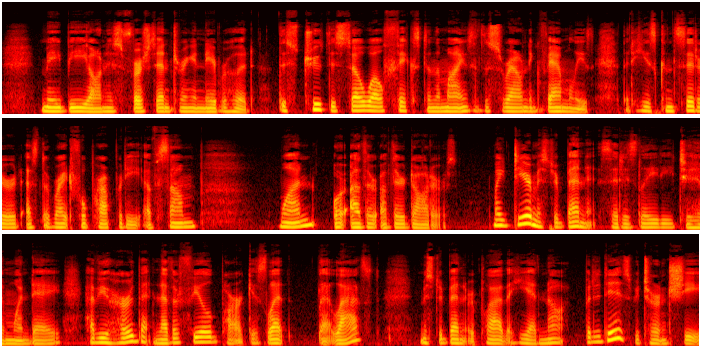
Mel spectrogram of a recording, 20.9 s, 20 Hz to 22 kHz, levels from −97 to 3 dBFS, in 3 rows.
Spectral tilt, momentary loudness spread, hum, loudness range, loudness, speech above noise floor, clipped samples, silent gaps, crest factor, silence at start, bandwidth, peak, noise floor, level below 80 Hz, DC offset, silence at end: -5.5 dB/octave; 9 LU; none; 3 LU; -31 LUFS; 31 dB; under 0.1%; none; 18 dB; 0.05 s; 15.5 kHz; -12 dBFS; -61 dBFS; -68 dBFS; under 0.1%; 0 s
